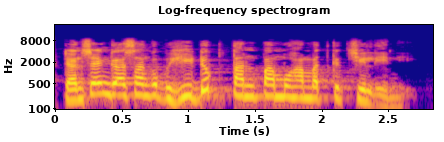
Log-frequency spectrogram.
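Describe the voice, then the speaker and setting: A tearful, devoted nursing mother who begs to keep the child she raised, as a male preacher puts her on. The voice rides high and emotional. A long reverb trails every line. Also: brisk. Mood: tearful pleading. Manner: emotional, pleading storytelling voice.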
